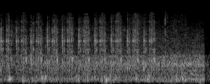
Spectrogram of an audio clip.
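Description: Rapid, even mechanical clicking, about a dozen clicks a second, over street noise. The clicking fades out about a second and a half in.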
